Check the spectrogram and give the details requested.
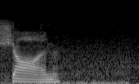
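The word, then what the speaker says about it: Seán: Irish way, where it's like seen, but it's pronounced Sean.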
